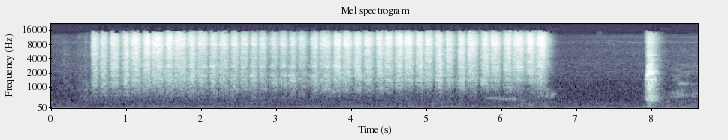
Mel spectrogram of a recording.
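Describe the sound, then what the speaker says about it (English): A steady back-and-forth rasp of sandpaper worked by hand, fast rhythmic strokes for about six seconds close up, then stopping, followed by one short scuff. "I'm gonna take these off and sand them out."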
